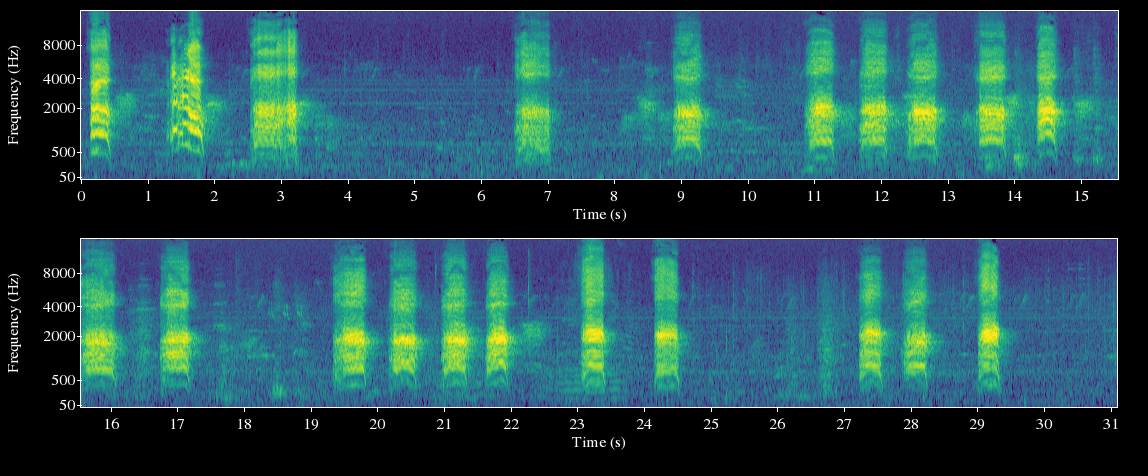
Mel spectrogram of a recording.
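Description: House crow (Corvus splendens) cawing over and over: separate short caws come in runs of about one a second, with pauses of a couple of seconds between runs.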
